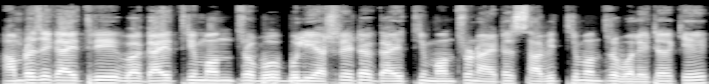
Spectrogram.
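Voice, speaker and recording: A man from Bangladesh teaching Sanskrit grammar in an online class, explaining patiently, asking rhetorical questions and slowing down to recite verse syllables. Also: mid-range voice, level tone, fairly bright tone, clear, resonant tone, dry recording. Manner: explains patiently, often asks rhetorical questions and checks understanding; slows down to chant verse syllables carefully.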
